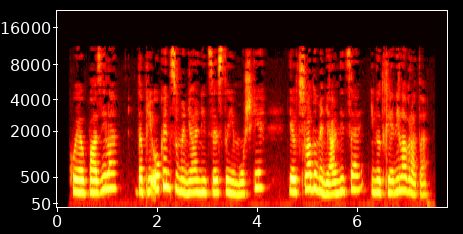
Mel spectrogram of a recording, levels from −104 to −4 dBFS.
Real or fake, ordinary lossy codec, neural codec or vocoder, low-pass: real; MP3, 48 kbps; none; 19.8 kHz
